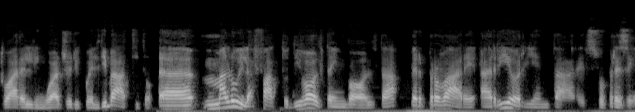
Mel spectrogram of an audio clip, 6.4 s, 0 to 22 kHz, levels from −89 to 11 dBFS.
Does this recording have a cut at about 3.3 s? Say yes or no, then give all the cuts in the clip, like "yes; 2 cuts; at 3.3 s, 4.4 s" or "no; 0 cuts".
no; 1 cut; at 1.6 s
